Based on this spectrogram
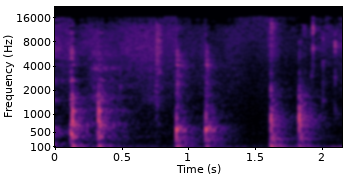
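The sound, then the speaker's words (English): Six sharp knocks on wood, struck in three evenly spaced pairs over a low steady background hum, with no one speaking. “After the first knock, make a wisdom saving throw.”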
